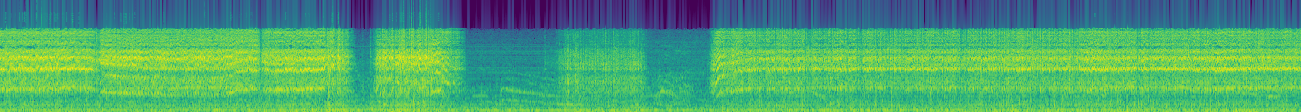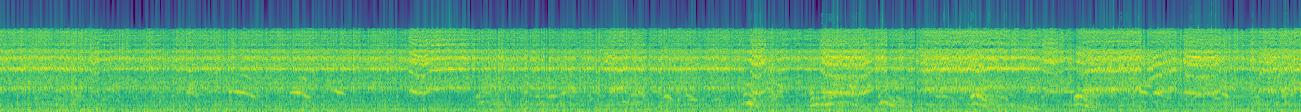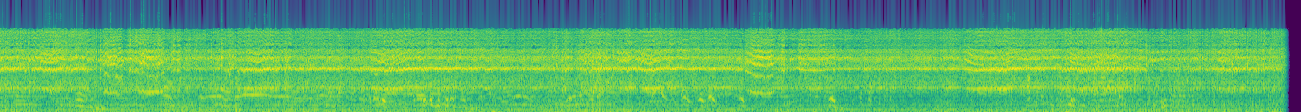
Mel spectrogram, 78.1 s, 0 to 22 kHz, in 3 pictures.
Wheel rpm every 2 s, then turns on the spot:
200, 200, 200, 90, 80, 20, 30, 140, 230, 230, 240, 230, 230, 230, 230, 230, 230, 230, 230, 220, 230, 220, 210, 220, 190, 210, 220, 220, 230, 230, 220, 230, 220, 230, 230, 230, 220, 220, 230.
10-14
